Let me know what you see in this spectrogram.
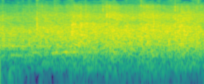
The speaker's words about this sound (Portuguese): Ei, esse é o momento para você aplaudir, dar, dar um berro de glória. Aleluia!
